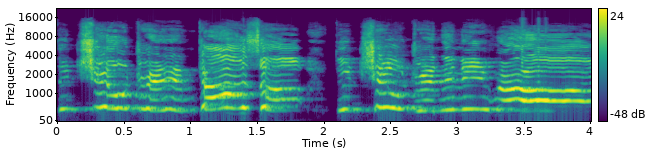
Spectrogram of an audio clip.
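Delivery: very high, very loud sneering shriek, "Iran" drawn out. Streamer addressing chat, doing a mocking Democrat impression. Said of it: "that's my that's my Democrat impression".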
